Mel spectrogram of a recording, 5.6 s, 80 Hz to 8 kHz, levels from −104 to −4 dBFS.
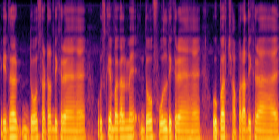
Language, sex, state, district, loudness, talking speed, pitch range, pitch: Hindi, male, Jharkhand, Garhwa, -19 LUFS, 205 wpm, 115-130 Hz, 125 Hz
